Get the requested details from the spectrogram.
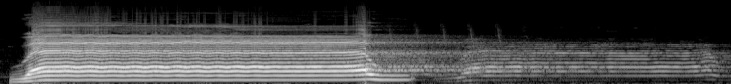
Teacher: ওয়াও বলার সময়ও ফার্স্টে ঠোঁটটা রাউন্ড থাকবে, ঠোঁট গোল থাকবে।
